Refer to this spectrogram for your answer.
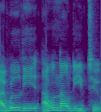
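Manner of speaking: grand, theatrical, declaiming delivery. Narrator voices a woman as the group parts ways, theatrical announcement. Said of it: "Caristiona announces theatrically".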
